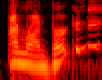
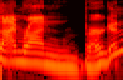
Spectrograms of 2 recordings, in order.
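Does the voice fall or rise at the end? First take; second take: rises; falls. First: The voice rises at the end, like a question. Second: The voice falls at the end, like a statement.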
